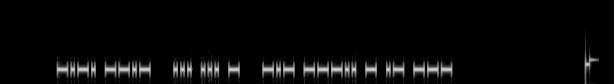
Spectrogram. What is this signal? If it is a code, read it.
Morse code, heard as a keyed tone, about 34 wpm, 700 Hz. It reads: CQ SST K8TAO
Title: K1USN SST QSO Practice - 35wpm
